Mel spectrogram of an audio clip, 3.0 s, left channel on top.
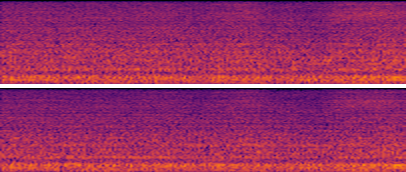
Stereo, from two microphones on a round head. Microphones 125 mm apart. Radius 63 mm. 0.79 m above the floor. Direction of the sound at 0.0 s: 35° left (ahead or behind).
